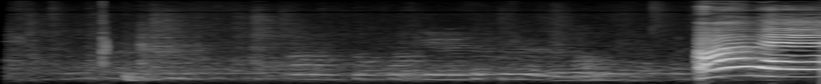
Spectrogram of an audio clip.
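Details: Pet cat Ame, angry after being left alone to sleep, bursts into a loud, arching, strongly harmonic meow at the end, following several seconds of faint indoor murmuring.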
